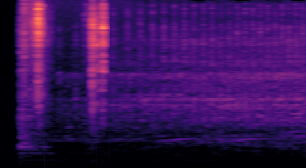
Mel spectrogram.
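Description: Quiet opening of the recorded song: two short sharp clicks, then a faint hiss that slowly builds, with a thin tone rising slightly beneath it, before the music comes in.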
